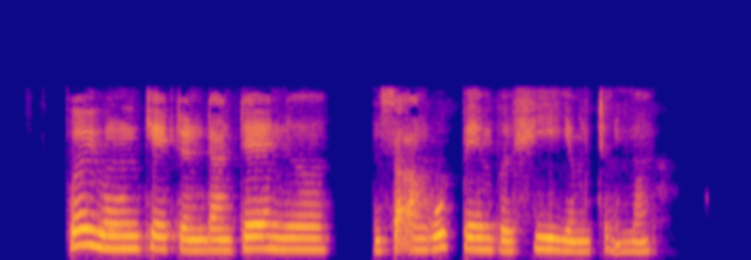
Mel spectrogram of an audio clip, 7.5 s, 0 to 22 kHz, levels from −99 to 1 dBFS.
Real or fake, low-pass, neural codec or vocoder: real; 5.4 kHz; none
